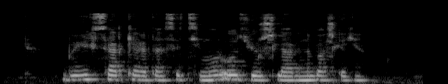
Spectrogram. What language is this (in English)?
Uzbek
